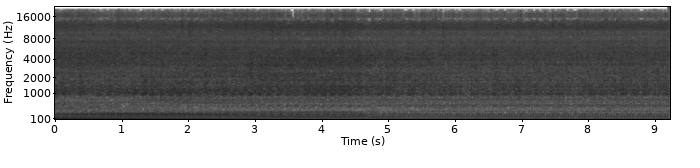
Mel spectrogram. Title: Rough idle/smooth 800rpm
